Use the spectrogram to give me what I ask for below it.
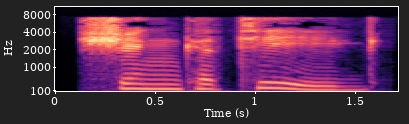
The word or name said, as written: chincoteague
